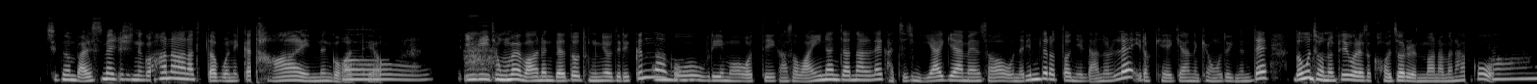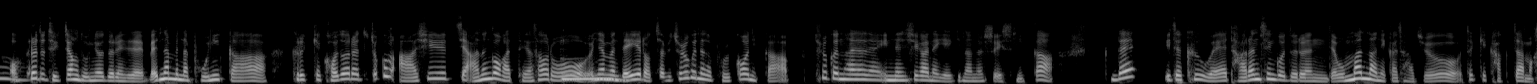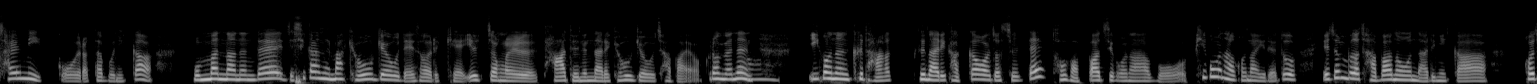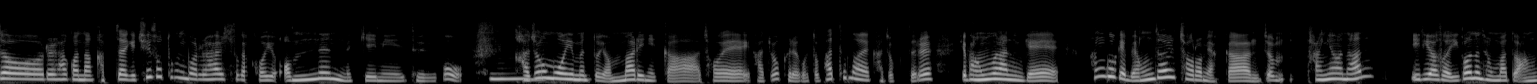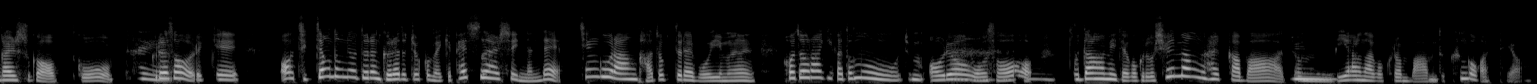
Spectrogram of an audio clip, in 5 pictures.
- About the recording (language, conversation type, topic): Korean, advice, 친구의 초대가 부담스러울 때 모임에 참석할지 말지 어떻게 결정해야 하나요?
- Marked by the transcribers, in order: gasp; other background noise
